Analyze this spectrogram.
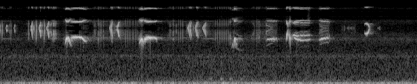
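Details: Bluethroat singing in the wild: a fast, varied run of high, sharp chirps, short trills and thin whistled notes, with brief pauses between bursts and a low background rumble.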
